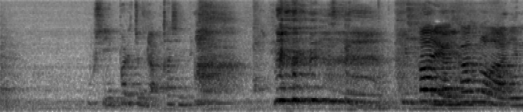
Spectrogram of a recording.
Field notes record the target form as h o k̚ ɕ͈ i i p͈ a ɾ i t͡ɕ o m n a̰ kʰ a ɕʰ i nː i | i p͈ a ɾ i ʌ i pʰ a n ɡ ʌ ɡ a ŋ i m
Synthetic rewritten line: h o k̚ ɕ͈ i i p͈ a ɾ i t͡ɕ o m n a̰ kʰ a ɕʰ i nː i | i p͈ a ɾ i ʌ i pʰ a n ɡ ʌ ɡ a ɲ i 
